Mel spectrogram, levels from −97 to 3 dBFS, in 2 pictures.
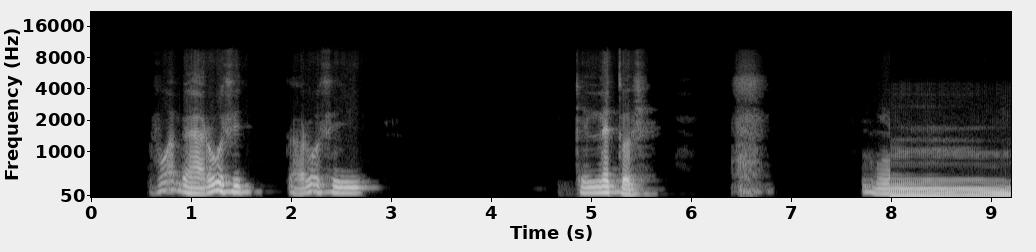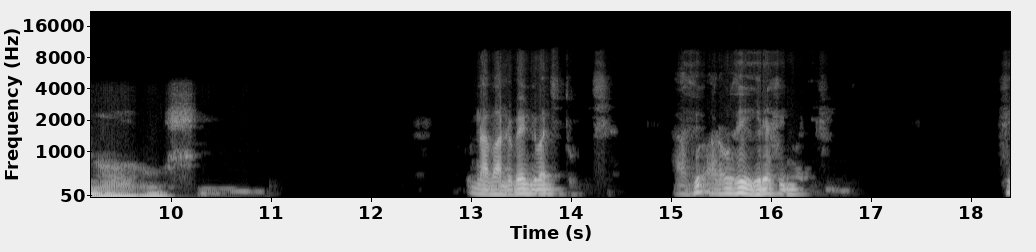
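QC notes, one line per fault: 7.98 to 10.98 s, stereo read as mono: for these three seconds the speech drops to half speed and sits a full octave lower, because the left and right samples are being taken alternately as one channel, so each frame stretches over twice the time. On a spectrogram the harmonics compress downward by half across this span, with a fainter mirrored copy filling the upper half of the band; the waveform looks visibly stretched.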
